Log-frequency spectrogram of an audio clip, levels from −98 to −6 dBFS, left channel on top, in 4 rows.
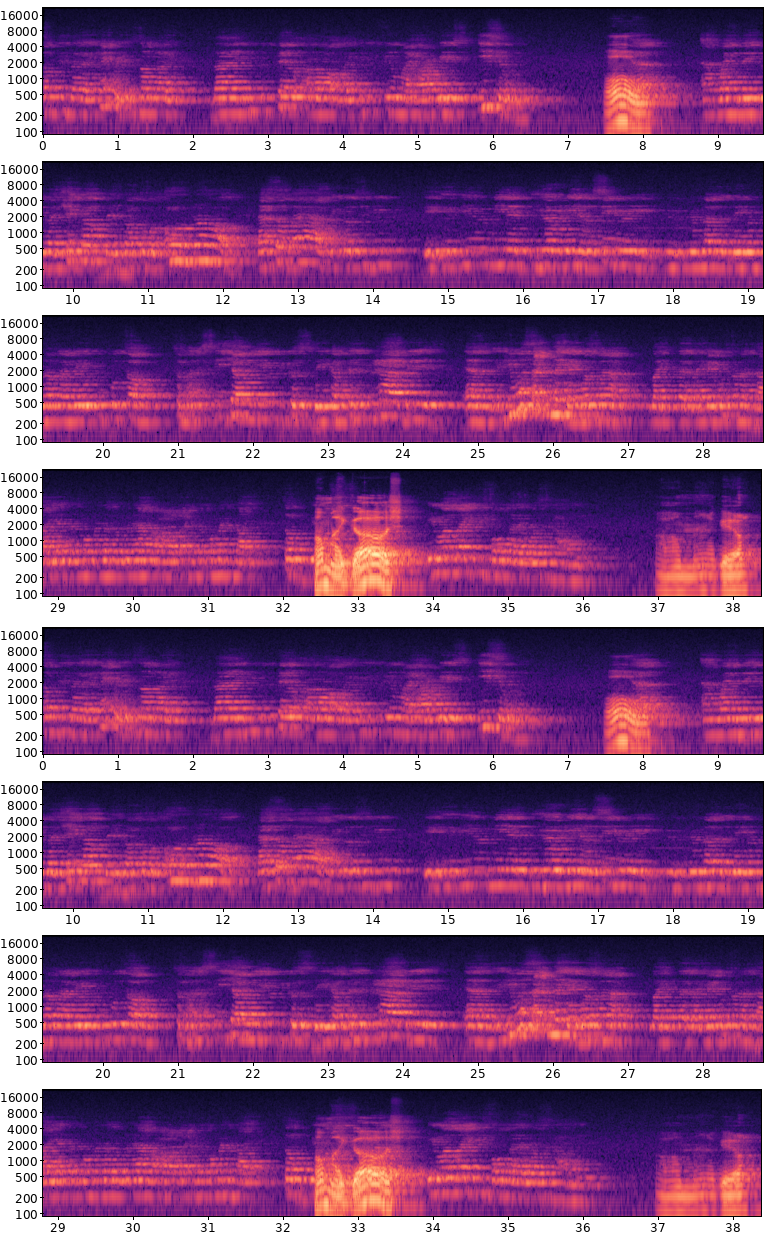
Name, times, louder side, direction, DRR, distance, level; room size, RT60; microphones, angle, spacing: voice 1, 0.0-1.7 2.2-6.4 7.7-8.1 8.8-12.1 12.4-14.3 14.7-20.6 20.9-24.4 24.8-26.9 27.3-31.6 32.0-33.4 33.9-36.1, left 1 dB, 10° left, -4 dB, 5.2 m, -34 dB
voice 2, 7.5-8.1 32.4-33.6 37.0-38.2, left 3 dB, 45° left, 9 dB, 0.7 m, -20 dB
24.5 x 19.0 x 5.9 m, 1.3 s
head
